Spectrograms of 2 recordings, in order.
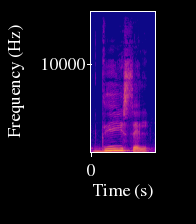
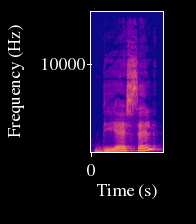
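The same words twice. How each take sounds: First: "Diesel" drawn out slowly with IE as a single long ee. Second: "Diesel" read letter by letter in Spanish, di-E-sel; mispronounced Diesel. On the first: Teacher modelling correct German for learners, "Diesel" with long ee. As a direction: say "Diesel" as DEE-sel, one long I. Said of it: "se dice Diesel". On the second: Teacher showing learners the spelling trap, "Diesel" as di-E-sel. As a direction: say "Diesel" with I and E as separate vowels, di-E-sel. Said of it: "es una I larga, como en Diesel". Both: Shown as a demonstration.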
